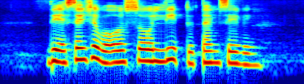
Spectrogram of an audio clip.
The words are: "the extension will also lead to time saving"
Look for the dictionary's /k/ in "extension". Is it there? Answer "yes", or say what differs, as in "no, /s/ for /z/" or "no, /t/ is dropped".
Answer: no, /k/ is dropped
